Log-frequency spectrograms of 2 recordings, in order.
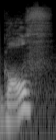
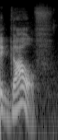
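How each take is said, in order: First: "golf" with a rounded "oh" vowel; supposed "golf" pronunciation. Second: "golf" as "gahlf", open vowel; own way of saying "golf". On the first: Streamer asking viewers if this is right, rounded "gohlf". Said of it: "Am I supposed to say golf?". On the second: Streamer showing viewers how he says golf, own regional vowel. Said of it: "I say golf". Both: Shown as a demonstration.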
